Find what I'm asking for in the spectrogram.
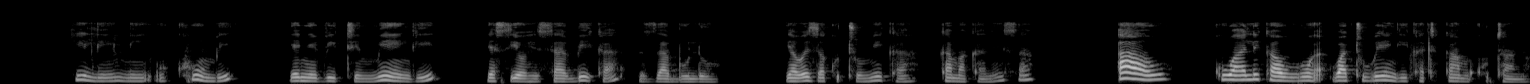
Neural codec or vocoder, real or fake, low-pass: codec, 16 kHz, 8 kbps, FreqCodec, larger model; fake; 7.2 kHz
